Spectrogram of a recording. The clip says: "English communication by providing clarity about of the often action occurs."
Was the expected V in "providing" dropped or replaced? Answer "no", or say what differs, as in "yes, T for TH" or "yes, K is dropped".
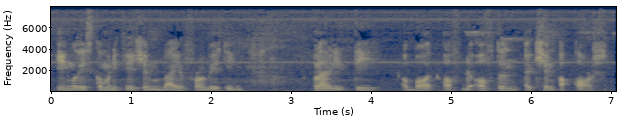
yes, B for V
